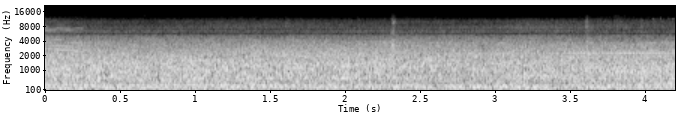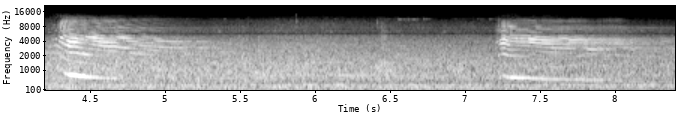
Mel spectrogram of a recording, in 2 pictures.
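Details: Sika deer calling in Nara Park, Japan: two sharp, high squealing calls, each sliding down in pitch, about three seconds apart, over a constant outdoor hiss.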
